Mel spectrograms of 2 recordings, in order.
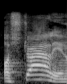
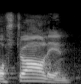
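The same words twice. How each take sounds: First: "Australian" with AY in the middle. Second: "Australian" with a broad AH in the middle. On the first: Host asking guest which is right, Australian with AY. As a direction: say "Australian" as oss-TRAY-lian. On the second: Host asking guest which is right, Australian with AH. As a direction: say "Australian" as oss-TRAH-lian. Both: Shown as a demonstration. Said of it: "is it Australian or Australian".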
